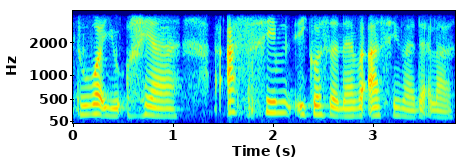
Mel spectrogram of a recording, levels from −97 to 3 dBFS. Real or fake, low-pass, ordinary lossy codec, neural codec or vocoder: real; 3.6 kHz; none; none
